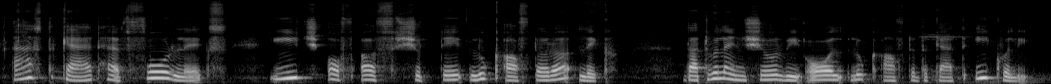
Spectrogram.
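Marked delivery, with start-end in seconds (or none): none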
